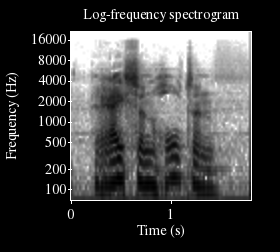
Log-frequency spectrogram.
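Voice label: "Rijssen-Holten", Dutch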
